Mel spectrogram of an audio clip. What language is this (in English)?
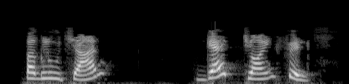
Gujarati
